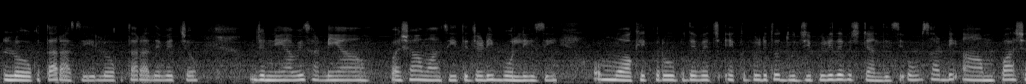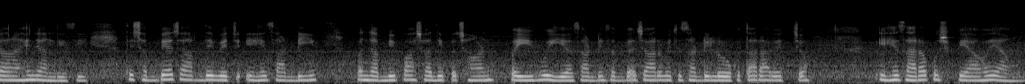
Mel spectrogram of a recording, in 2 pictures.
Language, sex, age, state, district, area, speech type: Punjabi, female, 18-30, Punjab, Bathinda, rural, spontaneous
